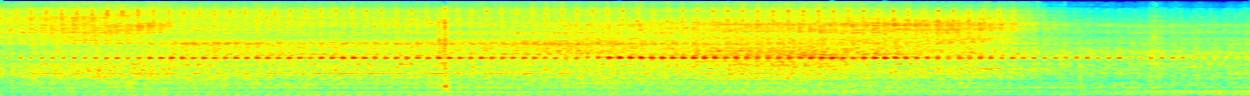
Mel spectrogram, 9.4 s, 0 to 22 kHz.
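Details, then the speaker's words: 1994 Jaguar XJ6 running at idle right after a crank no-start fix, now fired by a GM Vortec ignition module after the original ignitor and coil failed; quick, even beat with light ticking, running smoothly. "Isn't that special? So that's running with that GM ignition module."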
